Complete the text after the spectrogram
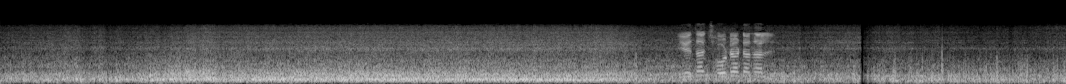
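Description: A train rumbles steadily along the track, heard from close by.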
